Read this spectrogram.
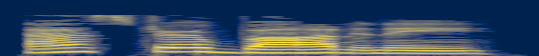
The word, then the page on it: astrobotany: British English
